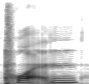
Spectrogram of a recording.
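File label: "tun", Mandarin Chinese, third tone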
